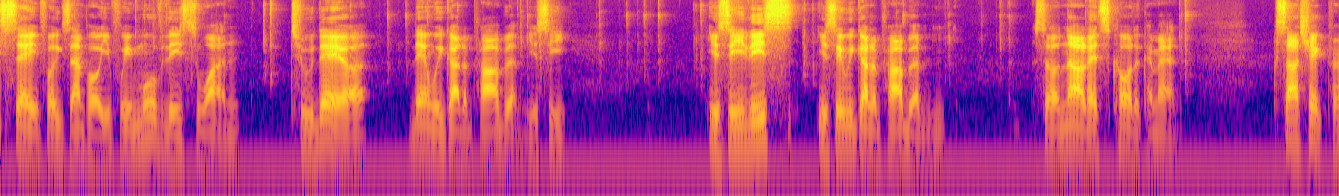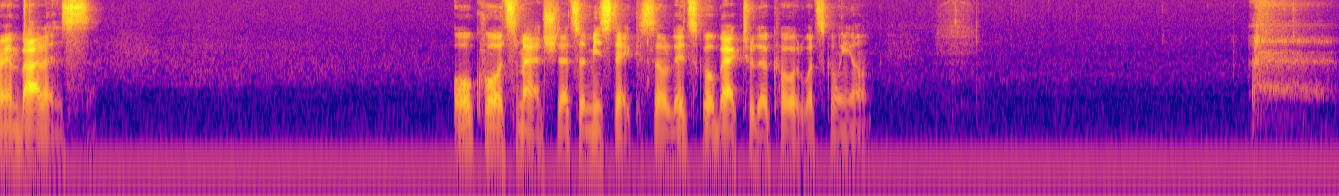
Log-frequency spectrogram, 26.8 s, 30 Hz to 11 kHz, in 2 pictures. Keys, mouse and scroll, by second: 0.0-10.5 typing, 10.9 End, 11.9 a, 13.6 Return, 19.8 4, 20.8 ctrl+Tab, 25.0-26.7 typing.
